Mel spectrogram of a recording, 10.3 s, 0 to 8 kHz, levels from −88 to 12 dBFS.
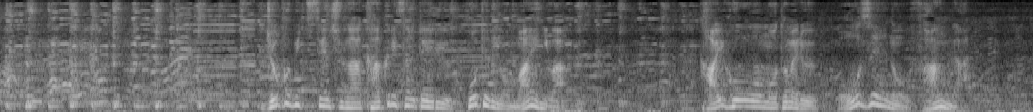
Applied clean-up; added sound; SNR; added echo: none; Subway, metro, underground; 18 dB; reverberation time 0.5 s.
